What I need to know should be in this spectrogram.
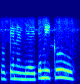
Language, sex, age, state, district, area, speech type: Telugu, female, 30-45, Andhra Pradesh, Vizianagaram, rural, conversation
